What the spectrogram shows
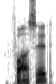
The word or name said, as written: faucet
